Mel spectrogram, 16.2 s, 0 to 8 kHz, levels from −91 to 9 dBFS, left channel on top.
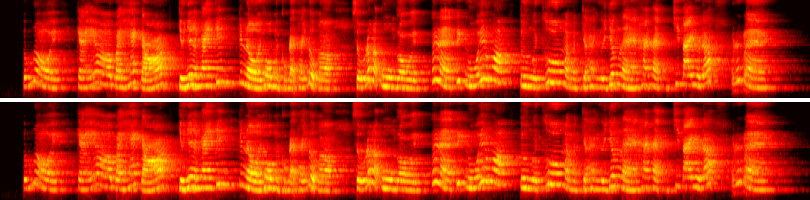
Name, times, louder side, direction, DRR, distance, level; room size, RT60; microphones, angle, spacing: voice 1, 0.5-1.2 1.5-15.4, left 1 dB, 20° left, 2 dB, 0.5 m, -24 dB
10.5 x 5.4 x 3.5 m, 1.3 s
head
